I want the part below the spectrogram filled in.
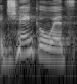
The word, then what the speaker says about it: Jankowicz: They appointed Nina Jankowicz. Am I saying this correctly? I don't really know. – That seemed right. – Okay. Jankowicz as executive director of the board.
